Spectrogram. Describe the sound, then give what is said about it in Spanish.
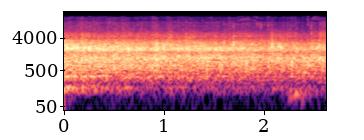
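An audience applauds the Lord steadily, a dense wash of many hands clapping at once, sustained and fairly loud throughout with no talking over it. “¿Quieres aplaudir al Señor?”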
